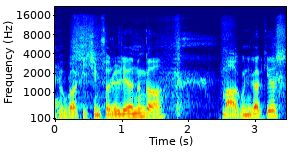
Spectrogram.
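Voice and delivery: low, deep tyrant king voice; Gungye impression. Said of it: "서로 오디션을".

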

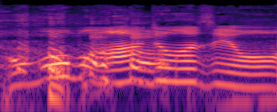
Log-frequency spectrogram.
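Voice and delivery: attempted mother voice, laughing; unconvincing imitation with a laugh; failed mother impression. Shown as a demonstration. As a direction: try the mother's greeting and miss. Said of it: "아, 이거 안 되네".

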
